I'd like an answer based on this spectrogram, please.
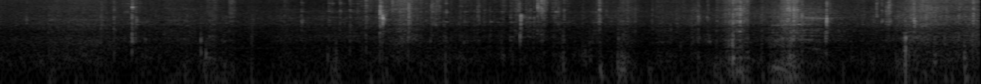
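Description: Scattered small clicks, knocks and rustles of hands handling ice-fishing rods and gear on the ice, with sharper clicks from about two and a half seconds in and a cluster about five seconds in.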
